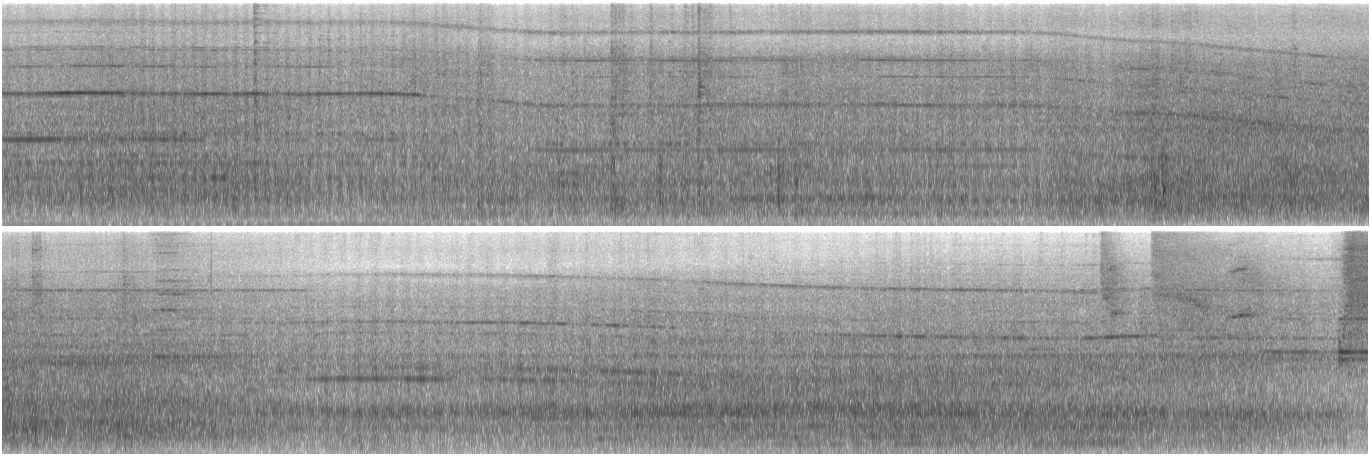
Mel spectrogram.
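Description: Freight cars clatter over the track joints.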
